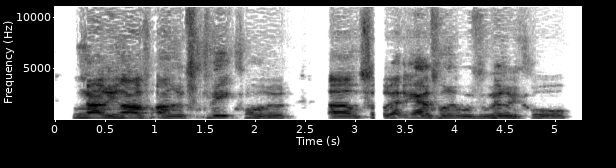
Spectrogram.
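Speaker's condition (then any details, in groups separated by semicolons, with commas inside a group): Cerebral palsy; speech impediment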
